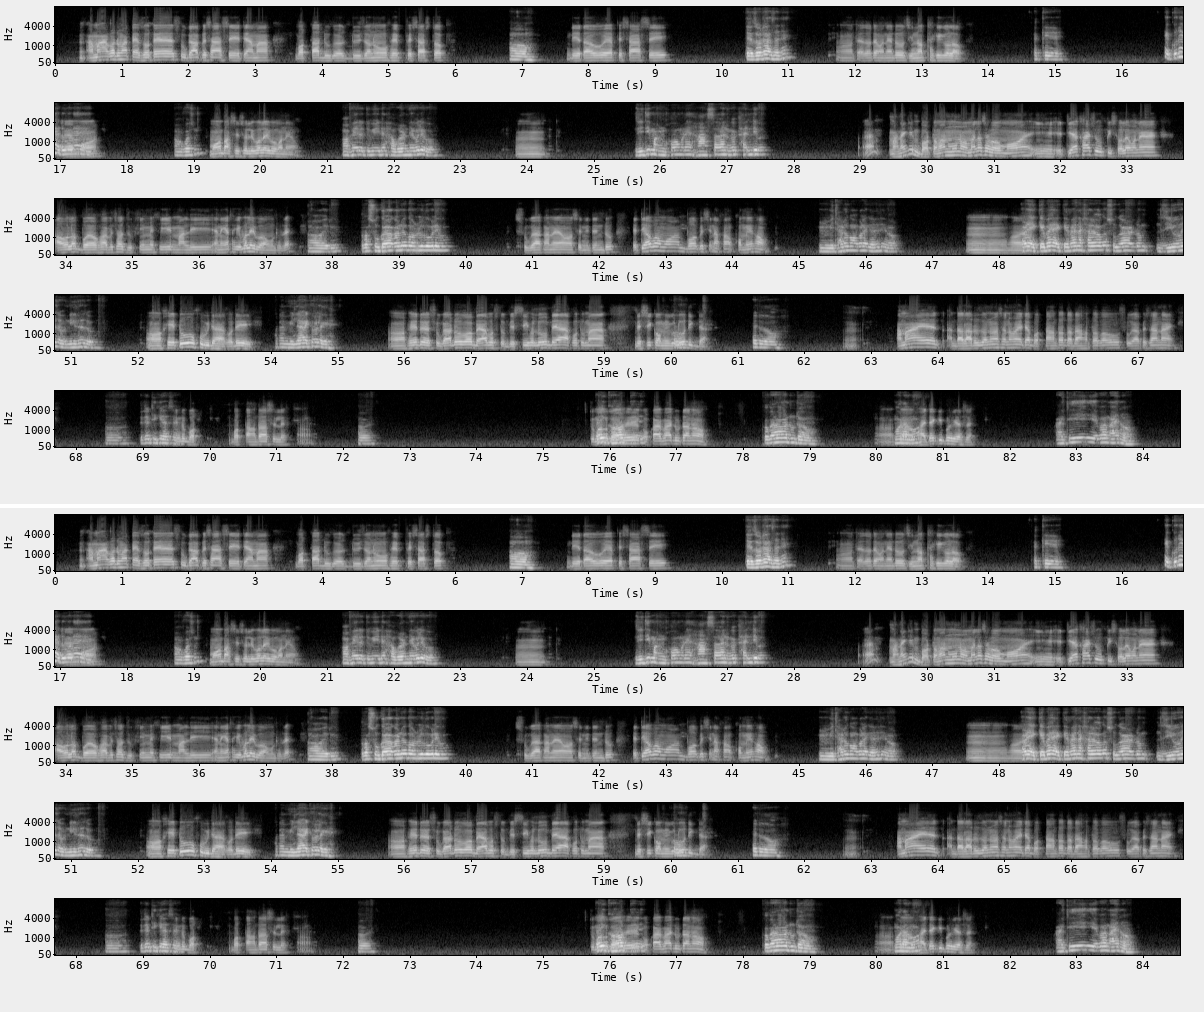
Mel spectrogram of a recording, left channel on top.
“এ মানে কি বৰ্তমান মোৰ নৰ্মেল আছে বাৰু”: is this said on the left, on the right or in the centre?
Left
